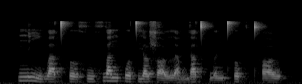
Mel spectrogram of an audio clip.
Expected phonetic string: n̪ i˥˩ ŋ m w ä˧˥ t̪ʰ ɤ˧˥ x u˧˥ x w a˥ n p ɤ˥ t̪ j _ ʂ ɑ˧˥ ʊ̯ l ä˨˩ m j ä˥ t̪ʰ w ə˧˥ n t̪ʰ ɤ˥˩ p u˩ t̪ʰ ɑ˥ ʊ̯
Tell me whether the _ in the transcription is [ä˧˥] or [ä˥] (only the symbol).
ä˥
